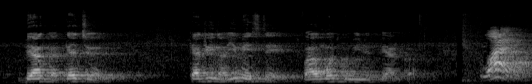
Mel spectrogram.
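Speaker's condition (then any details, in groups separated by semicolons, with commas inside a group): No condition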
